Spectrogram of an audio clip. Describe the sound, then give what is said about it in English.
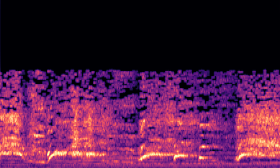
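A voice imitates the startled scream a man makes when people walk into the room: a few sharp, rising high-pitched yelps in quick succession, loud and strained, with no other talk over them. “Honest, that is the exact sound it's he makes true. When we walk into the room.”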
